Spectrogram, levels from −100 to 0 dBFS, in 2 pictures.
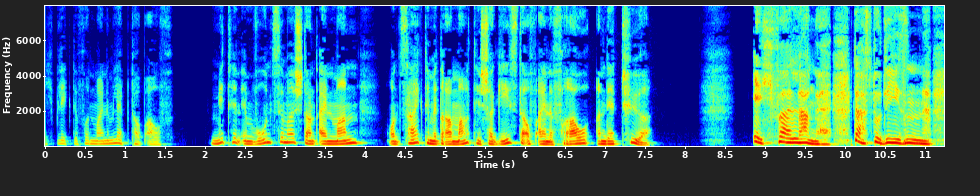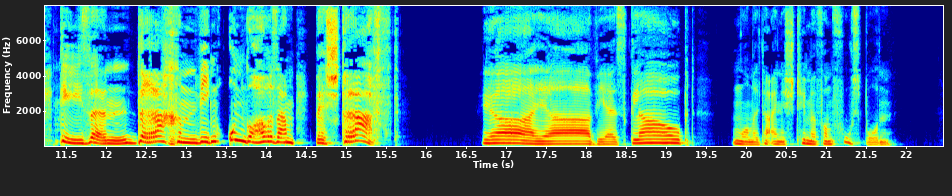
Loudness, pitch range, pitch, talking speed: -15 LUFS, 150-210 Hz, 180 Hz, 115 wpm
